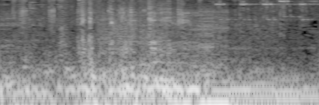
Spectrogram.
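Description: Sound effects for an animated logo intro: rapid metallic clinks and rattles over a steady deep rumble.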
